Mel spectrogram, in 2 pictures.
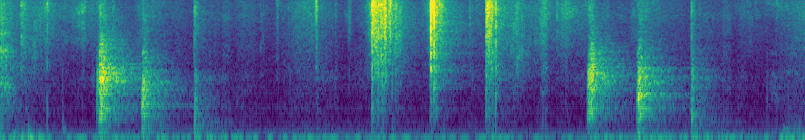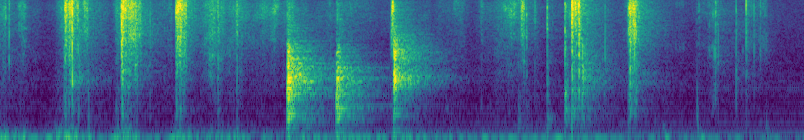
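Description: Gold-edged tarot deck being shuffled by hand: a run of quick, irregular card snaps, with a few longer slides of the cards against one another.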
